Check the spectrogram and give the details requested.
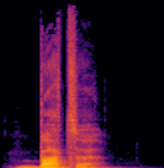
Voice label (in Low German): "batte", kaevels platt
